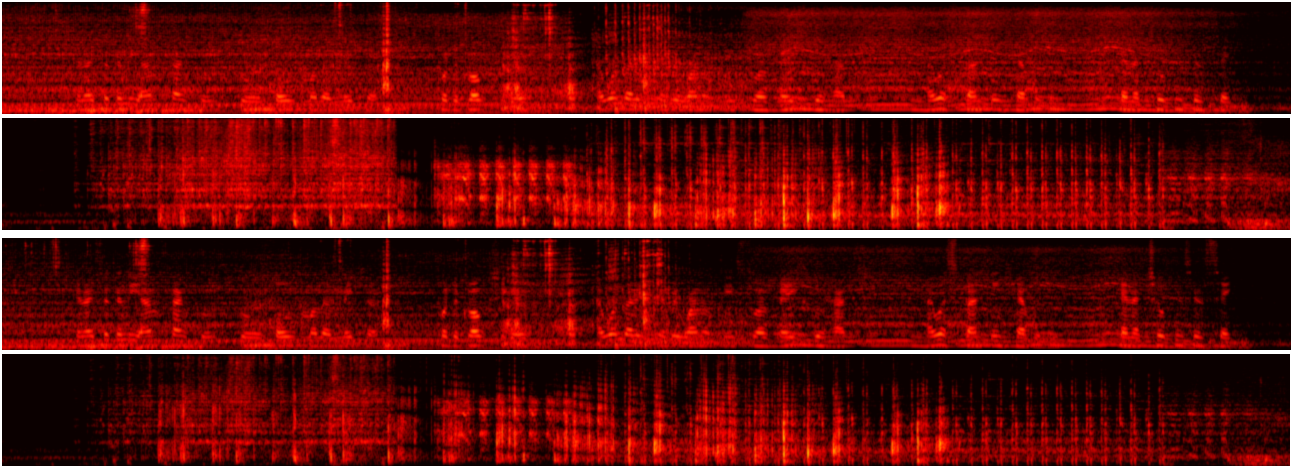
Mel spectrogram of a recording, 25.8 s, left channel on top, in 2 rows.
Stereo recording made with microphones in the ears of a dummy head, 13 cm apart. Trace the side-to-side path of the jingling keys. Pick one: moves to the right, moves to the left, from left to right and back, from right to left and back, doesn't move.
from right to left and back.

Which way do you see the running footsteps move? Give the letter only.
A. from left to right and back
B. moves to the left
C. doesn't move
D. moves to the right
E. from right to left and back
B.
